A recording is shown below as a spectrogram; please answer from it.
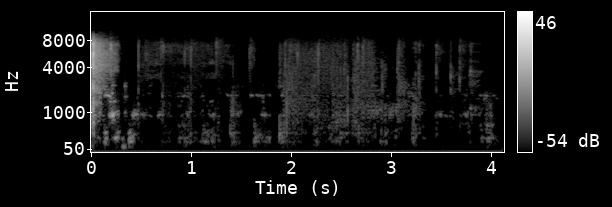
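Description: Faint crinkling and rustling of a plastic sous vide bag being handled and opened, with a brief handling knock right at the start.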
